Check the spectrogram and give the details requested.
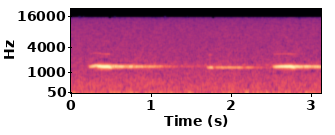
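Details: Eurasian pygmy owl song of soft, repetitive whistling: two short, clear, steady-pitched whistled notes about two seconds apart, each fading into a long, even tail, on a quiet background.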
